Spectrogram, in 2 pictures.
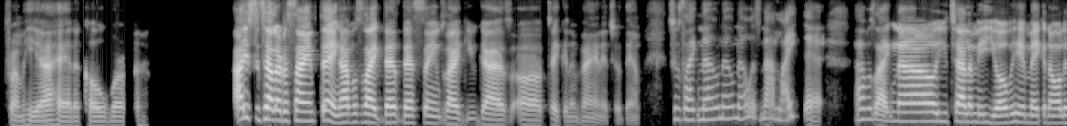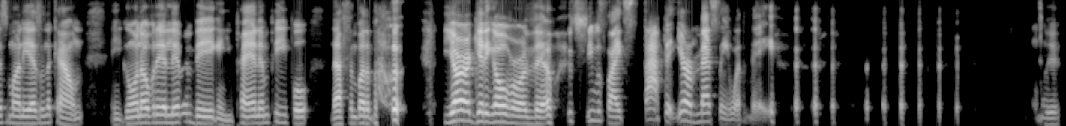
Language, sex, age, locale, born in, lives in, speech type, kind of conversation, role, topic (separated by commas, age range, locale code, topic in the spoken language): English, female, 55-59, en-US, United States, United States, conversation, unstructured, none, Do early mornings or late nights suit you better?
